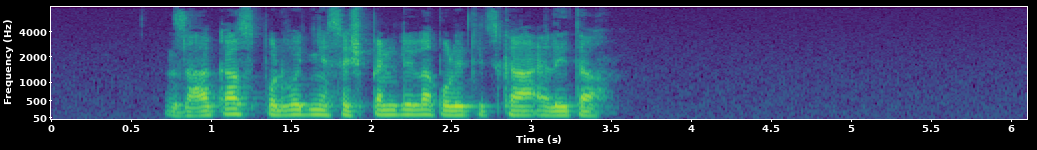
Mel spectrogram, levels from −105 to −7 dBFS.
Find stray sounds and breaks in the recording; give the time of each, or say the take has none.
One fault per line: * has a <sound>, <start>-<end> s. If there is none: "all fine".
all fine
